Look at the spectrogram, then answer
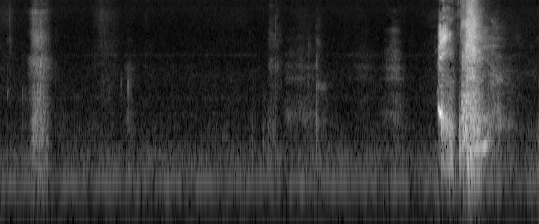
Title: Sneezing and Blesses (M+F)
